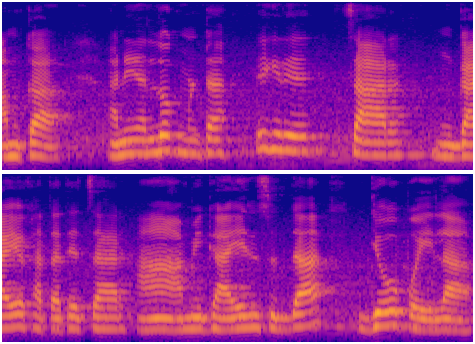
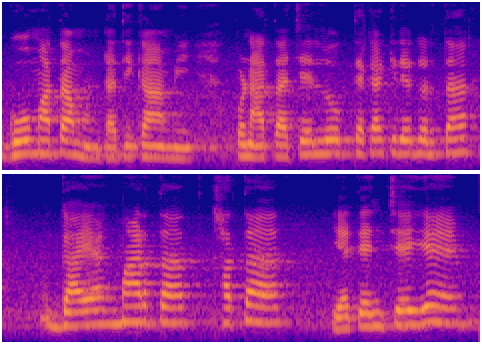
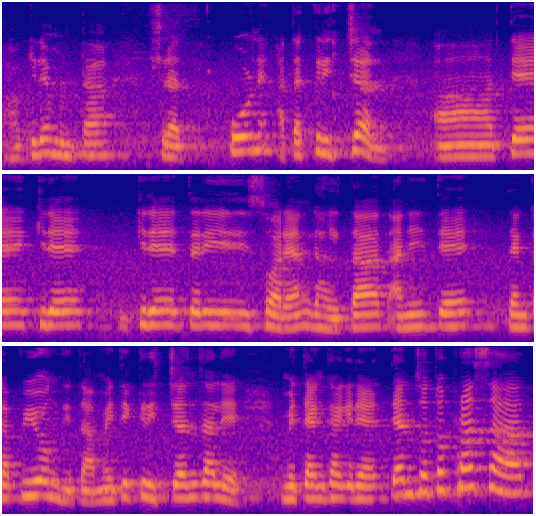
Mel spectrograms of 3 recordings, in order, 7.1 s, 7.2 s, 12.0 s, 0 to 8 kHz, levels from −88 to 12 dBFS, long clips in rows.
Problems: constant background noise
